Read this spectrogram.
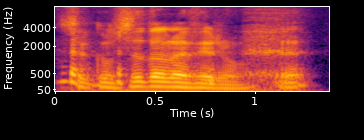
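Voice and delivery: put-on low Aveyron accent sliding into Russian; Aveyron turning Russian. Inviting folk for borsch in Moscow, Aveyron accent gone Russian. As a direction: let the low country accent drift into mock Russian. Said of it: "Il devient russe".

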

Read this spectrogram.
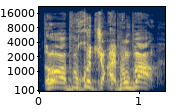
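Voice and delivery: high, loud exasperated elf voice with a laugh in it; annoyed elf. Acted. Elf scolding his motionless colleague, high and loud. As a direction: shake him and demand an answer, half laughing. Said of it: "s'énerva Monsieur Tambourine Man".

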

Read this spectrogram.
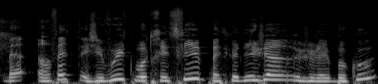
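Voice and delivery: talking through a yawn. Real, not acted. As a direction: stretch the words out mid-yawn, tired. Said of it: "je baille parce que je suis fatigué".

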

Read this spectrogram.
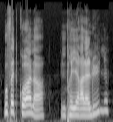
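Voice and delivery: put-on loud, high-pitched woman with a Landes accent. A narrator's reading. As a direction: call out sharply in a southwestern French Landes accent. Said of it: "voix de femme dotée d'un accent landais carabiné". (accent landais carabiné, voix de femme forte et aiguë)

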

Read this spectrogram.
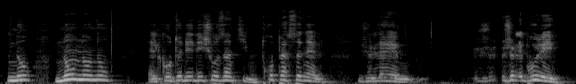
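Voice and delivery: high, loud panicky denial; cornered, high-pitched protest with halting end; flustered refusal. A narrator's reading. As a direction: blurt out refusals, then stumble into the excuse. Cousin lies, refusing to show letter.

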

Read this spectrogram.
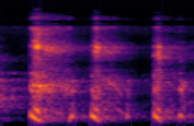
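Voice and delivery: sudden choking cough from swallowing wrong; coughing fit. Real, not acted. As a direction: cough hard, caught off guard. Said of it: "pardon, j'avale de travers".

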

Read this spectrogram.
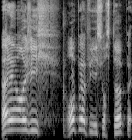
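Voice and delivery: consigne lancée fort et haut; appel à la régie. Real, not acted. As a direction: interpelle l'équipe technique d'une voix qui porte. Animateur interpelle la régie. (consigne criée à la régie)

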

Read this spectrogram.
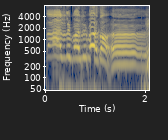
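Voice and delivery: paniqué, très aigu et fort; surpris. Real, not acted. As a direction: pris de court, la voix qui monte. Pris au dépourvu pour l'imitation. (surprise paniquée, très aiguë)

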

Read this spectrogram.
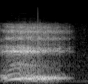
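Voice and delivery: loud gasping inhale at phrase end; imitating a heavy breathing singer; Darth Vader breath. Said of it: "le mec, il fait".

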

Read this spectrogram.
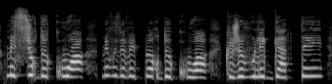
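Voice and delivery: loud, high, furious questions; about to explode; near apoplexy. Acted. Dana snapping at the clerk, near apoplexy. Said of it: "au bord de l'apoplexie".

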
